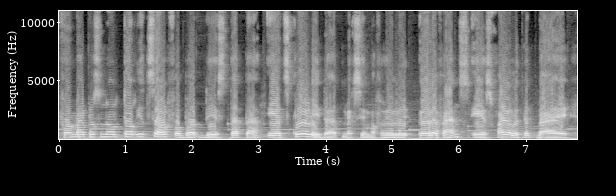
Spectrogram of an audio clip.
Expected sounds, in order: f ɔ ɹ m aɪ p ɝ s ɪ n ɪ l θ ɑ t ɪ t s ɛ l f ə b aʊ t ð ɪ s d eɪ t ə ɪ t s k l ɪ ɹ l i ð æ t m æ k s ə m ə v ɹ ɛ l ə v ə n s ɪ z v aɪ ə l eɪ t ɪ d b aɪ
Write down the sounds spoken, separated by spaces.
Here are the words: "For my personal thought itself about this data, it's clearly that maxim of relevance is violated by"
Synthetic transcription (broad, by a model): f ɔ ɹ m aɪ p ɝ s ɪ n ɪ l t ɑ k ɪ t s ɛ l f ə b aʊ t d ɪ s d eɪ t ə ɪ t s k l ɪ ɹ l i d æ t m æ k s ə m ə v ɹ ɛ l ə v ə n s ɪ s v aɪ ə l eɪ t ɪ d b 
